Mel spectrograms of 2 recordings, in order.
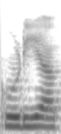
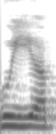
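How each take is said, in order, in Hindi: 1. Guhiya में बीच का व्यंजन flapped r ध्वनि है। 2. Guhiya में बीच का व्यंजन h ध्वनि है। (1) "दे कॉल इट गुड़िया करके" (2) "अपन गुहिया पढ़ते हैं"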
